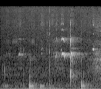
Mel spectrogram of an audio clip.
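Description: Dry-erase marker squeaking and ticking across a whiteboard in a run of short strokes as a word is written.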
